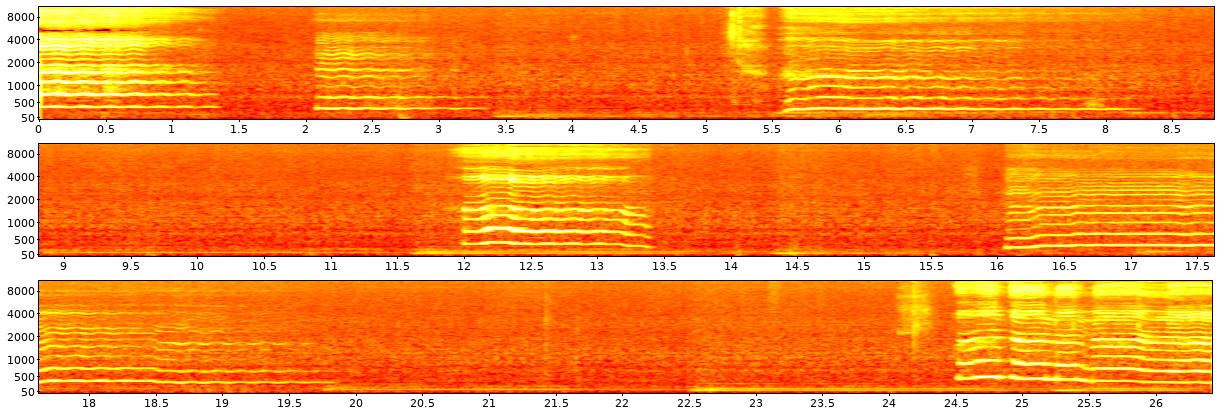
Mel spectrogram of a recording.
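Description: A young woman sings slowly and with feeling, close by, in long held notes with vibrato.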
